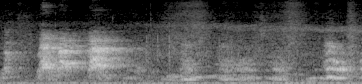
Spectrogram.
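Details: Pet dog giving muffled, husky barks, two stronger ones early then softer low grumbling woofs and a final bark, against a constant low background hum.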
